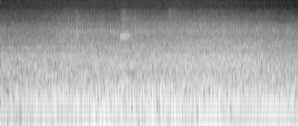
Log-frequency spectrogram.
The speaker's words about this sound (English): The ship memorial is right next to the road, hence the constant whir of vehicles.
